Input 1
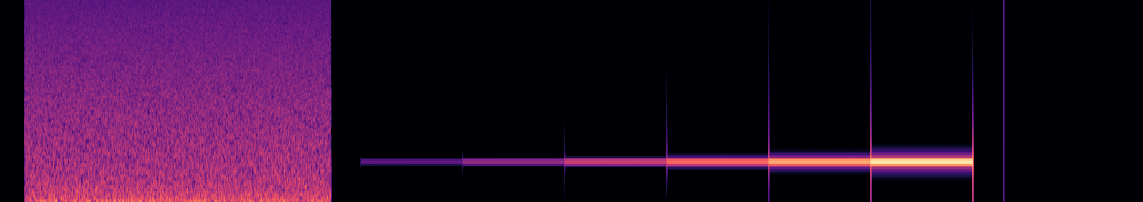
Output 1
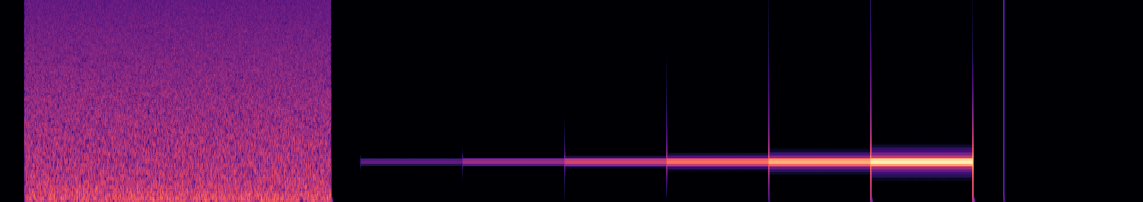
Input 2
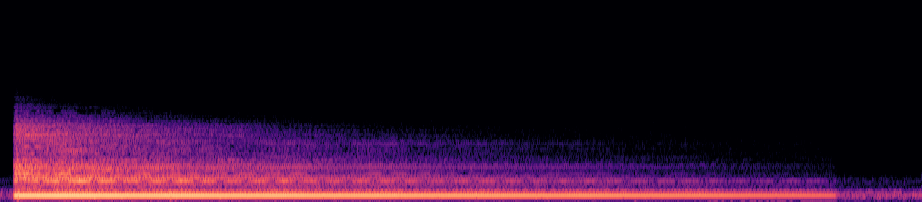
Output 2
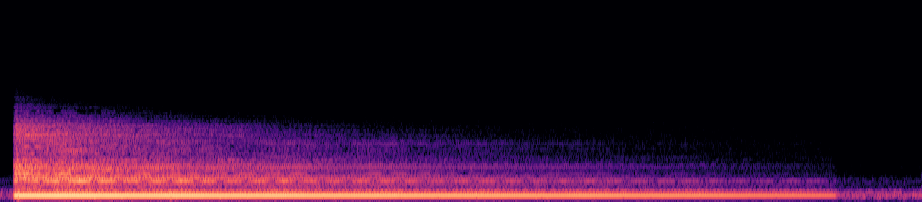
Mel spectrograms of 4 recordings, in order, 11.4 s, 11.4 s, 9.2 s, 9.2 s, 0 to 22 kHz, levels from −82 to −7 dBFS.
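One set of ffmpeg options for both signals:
-af "highpass=41,volume=1.19"

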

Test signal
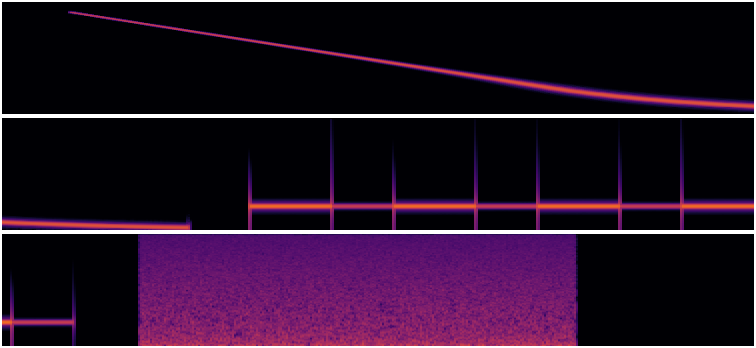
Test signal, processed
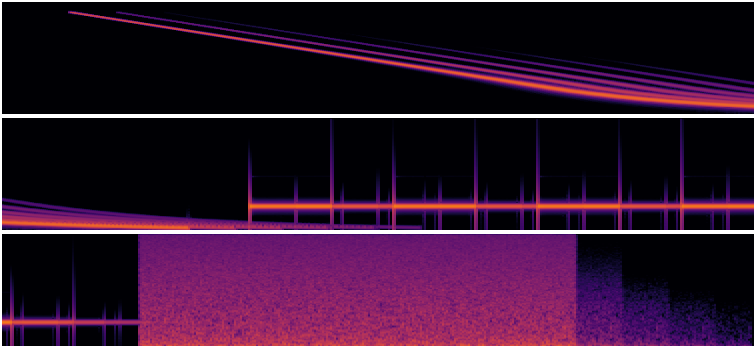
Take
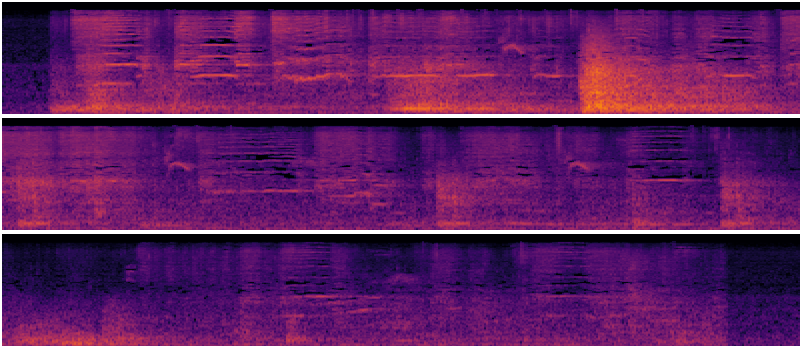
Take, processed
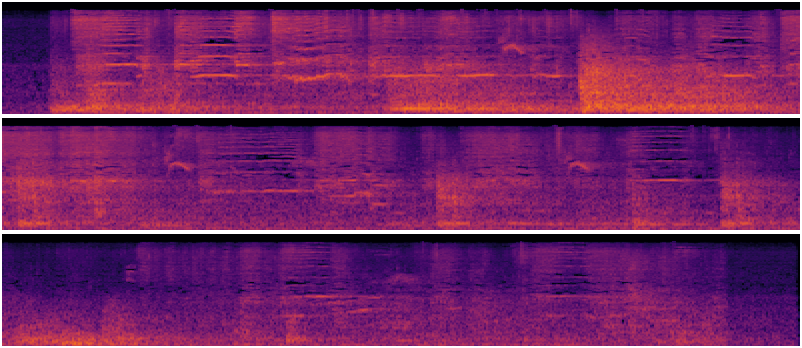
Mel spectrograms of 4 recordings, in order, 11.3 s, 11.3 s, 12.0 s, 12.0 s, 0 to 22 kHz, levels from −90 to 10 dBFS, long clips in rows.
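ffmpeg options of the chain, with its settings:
-filter_complex "[0:a]acompressor=threshold=0.0355:ratio=2.5:attack=24:release=159:knee=1:detection=peak,asplit=2[s0][s1];[s1]adelay=232,lowpass=f=2000:p=1,volume=0.178,asplit=2[s2][s3];[s3]adelay=232,lowpass=f=2000:p=1,volume=0.52,asplit=2[s4][s5];[s5]adelay=232,lowpass=f=2000:p=1,volume=0.52,asplit=2[s6][s7];[s7]adelay=232,lowpass=f=2000:p=1,volume=0.52,asplit=2[s8][s9];[s9]adelay=232,lowpass=f=2000:p=1,volume=0.52[s10];[s0][s2][s4][s6][s8][s10]amix=inputs=6:normalize=0,volume=1.88"

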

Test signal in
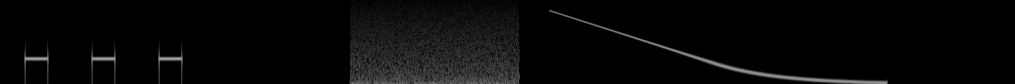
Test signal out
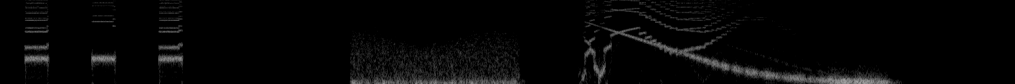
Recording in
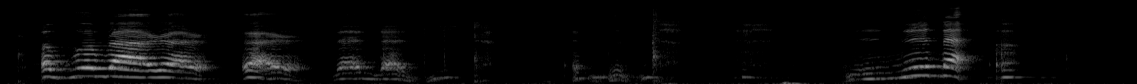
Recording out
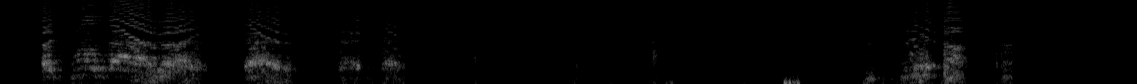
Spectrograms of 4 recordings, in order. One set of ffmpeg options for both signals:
-filter_complex "[0:a]equalizer=f=550:w=0.76:g=-2.5,aresample=16000,aeval=exprs='sgn(val(0))*max(abs(val(0))-0.002,0)':c=same,aresample=44100,alimiter=level_in=1.68:limit=0.0631:level=0:latency=1:release=22,volume=0.596,bandreject=f=60:t=h:w=6,bandreject=f=120:t=h:w=6,bandreject=f=180:t=h:w=6,bandreject=f=240:t=h:w=6,acrossover=split=310[s0][s1];[s0]asubboost=boost=3.5:cutoff=150[s2];[s1]acrusher=samples=9:mix=1:aa=0.000001:lfo=1:lforange=9:lforate=0.76[s3];[s2][s3]amix=inputs=2:normalize=0,afftdn=nr=13:nf=-54,bandreject=f=780:w=14,aecho=1:1:7.1:0.55,afftfilt=real='hypot(re,im)*cos(2*PI*random(0))':imag='hypot(re,im)*sin(2*PI*random(1))':win_size=512:overlap=0.75,volume=1.12"

